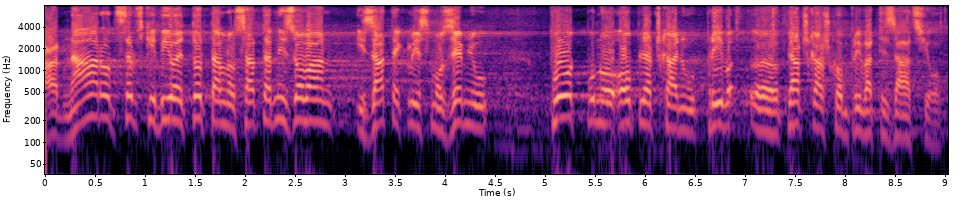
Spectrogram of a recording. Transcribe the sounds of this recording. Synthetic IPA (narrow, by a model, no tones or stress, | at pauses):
anaːɾo̞d̪sr̩pskiːbio̞jet̪o̞t̪aːlˠno̞sat̪aɾnizo̞ʋan | izat̪eklismoze̞mʎu | po̞t̪̚punoopʎat͡ʃkaːɲupɾiʋpʎat͡ʃkaʃko̞ːmpɾiʋat̪izaːt̪sijo̰ːm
